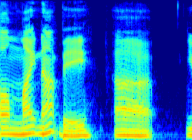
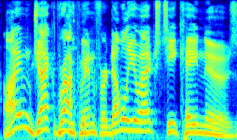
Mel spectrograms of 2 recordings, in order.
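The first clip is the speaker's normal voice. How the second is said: imitating a TV reporter signing off, slower at the end; smooth on-air news voice, a bit higher; 6 semitones higher than usual. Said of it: "he wrapped up his news story".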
